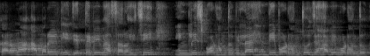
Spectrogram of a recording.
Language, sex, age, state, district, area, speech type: Odia, female, 60+, Odisha, Bhadrak, rural, spontaneous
